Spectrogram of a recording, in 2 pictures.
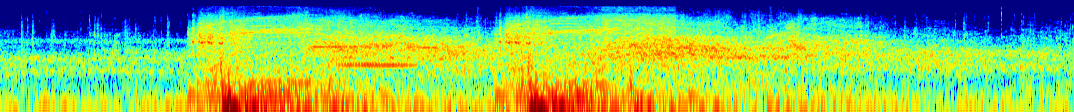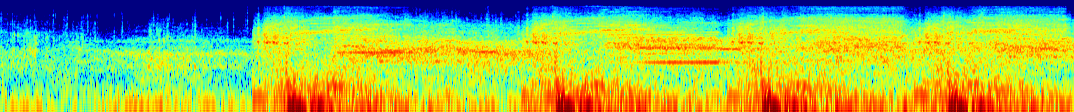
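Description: A weapon fires loud, sharp blasts several times.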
